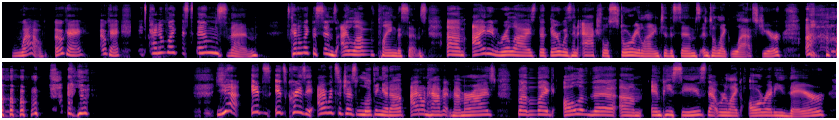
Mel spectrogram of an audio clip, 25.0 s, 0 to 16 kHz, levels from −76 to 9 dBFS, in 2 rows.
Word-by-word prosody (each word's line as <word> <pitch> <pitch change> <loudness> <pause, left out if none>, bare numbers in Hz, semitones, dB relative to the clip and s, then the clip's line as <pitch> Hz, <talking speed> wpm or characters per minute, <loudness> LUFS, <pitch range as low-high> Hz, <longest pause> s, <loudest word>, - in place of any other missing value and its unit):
Wow, 180 -4 -4 0.2
okay, 240 -6 0 0.2
okay. 235 -10 -1 0.3
It's 255 -2 +1
kind 335 +2 -1
of, 375 +2 -4
like, 385 -1 -2
The 325 - +1
Sims 360 -1 +3
then, 175 +1 -3 0.4
it's - - -5
kinda 325 +2 +1
like 360 -1 -3
The 305 - 0
Sims, 275 -9 +3
I - - +3
love 245 -1 -2
playing 185 -4 0
The 165 - 0
Sims. - - -1 0.3
Um, 235 -3 +2
I 250 +5 +4
didn't 295 -8 0
realize 205 -4 +1
that 195 -1 -4
there 210 +2 +1
was 200 -4 +1
an 190 -1 +1
actual 200 -3 0
storyline 170 -3 +2
to 175 - -1
The 160 - -2
Sims 165 +1 +1
until, 180 -1 0
like, 160 -3 -2
last 145 +2 -3
year. 165 +7 -2 0.3
Um, - - +3 1.4
you 330 +1 +2 1.9
Yeah, 295 +11 +4 0.4
it's 375 -4 +4
it's 380 -2 +5
crazy, 370 -10 +2
I 335 +2 +2
would 365 -2 -3
suggest 305 -5 +1
looking 245 0 +1
it 215 -1 +3
up. 215 +2 -1
I 265 - +3
don't 280 -3 -2
have 230 +1 +3
it 255 - -4
memorized, 225 +6 +1 0.3
but, 255 -2 0
like, 240 -1 0
all 245 +6 0
of 270 -3 -3
the, 230 -2 +1
um, 195 -2 -1
NPCs 220 0 +3
that 215 -3 0
were, 200 -1 0
like, 190 -2 0
already 195 +1 0
there, 165 +9 0
220 Hz, 160 wpm, -23 LUFS, 190-255 Hz, 1.9 s, it's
